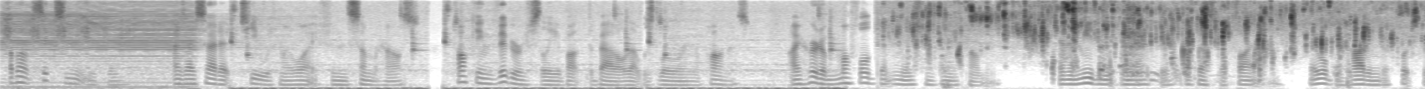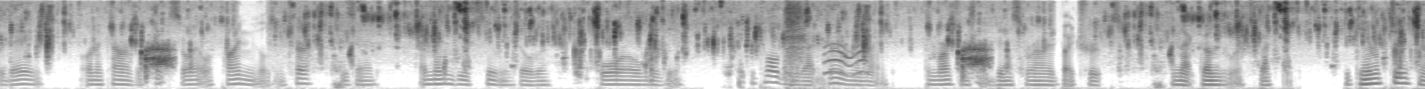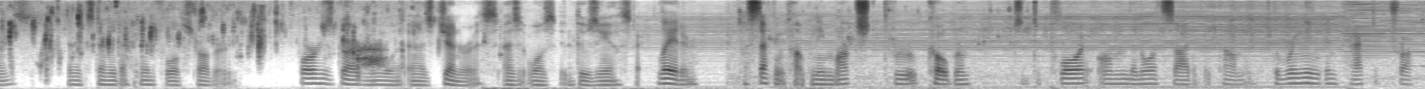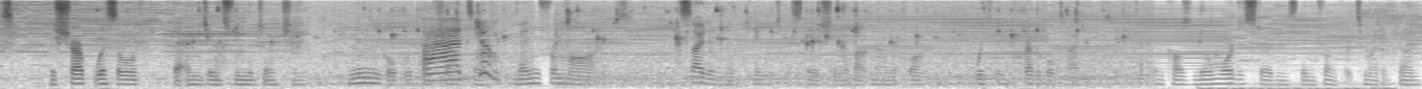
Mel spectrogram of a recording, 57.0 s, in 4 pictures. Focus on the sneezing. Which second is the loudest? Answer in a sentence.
The volume of the sneezing peaks at 47 seconds.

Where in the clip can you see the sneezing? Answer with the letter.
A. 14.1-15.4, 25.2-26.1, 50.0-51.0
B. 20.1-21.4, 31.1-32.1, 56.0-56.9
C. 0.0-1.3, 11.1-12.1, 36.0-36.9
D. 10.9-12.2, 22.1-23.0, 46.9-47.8
D.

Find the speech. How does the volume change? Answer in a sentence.
The loudness of the talking goes up, then down.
